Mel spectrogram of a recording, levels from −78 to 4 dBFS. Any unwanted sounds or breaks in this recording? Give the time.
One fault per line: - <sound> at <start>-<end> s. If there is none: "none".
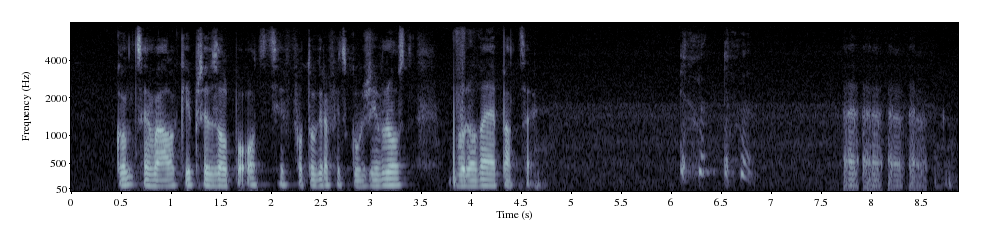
- cough at 6.1-6.9 s
- laugh at 7.7-8.6 s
